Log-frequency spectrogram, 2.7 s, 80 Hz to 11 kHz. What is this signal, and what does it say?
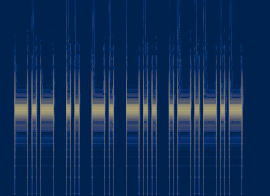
Morse code, heard as a keyed tone, about 28 wpm, 700 Hz. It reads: KIND.
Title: Sentences from Top 500 Words 28wpm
